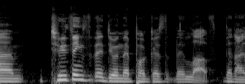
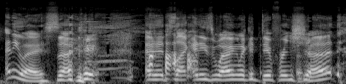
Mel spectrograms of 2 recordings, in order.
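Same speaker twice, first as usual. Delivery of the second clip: laughing; 5 semitones higher, 6 dB louder than usual. Real, not acted. Laughing retelling the punchline.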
